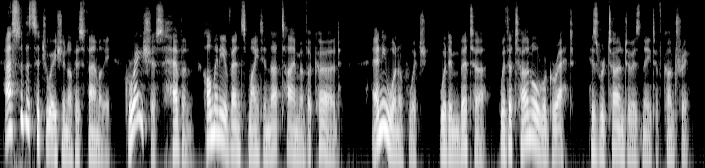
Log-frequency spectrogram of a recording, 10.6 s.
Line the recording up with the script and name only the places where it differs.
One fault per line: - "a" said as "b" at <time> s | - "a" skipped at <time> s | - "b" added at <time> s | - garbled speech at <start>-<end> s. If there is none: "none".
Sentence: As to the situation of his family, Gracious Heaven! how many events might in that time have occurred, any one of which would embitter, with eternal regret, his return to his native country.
none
